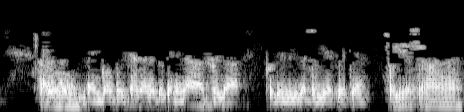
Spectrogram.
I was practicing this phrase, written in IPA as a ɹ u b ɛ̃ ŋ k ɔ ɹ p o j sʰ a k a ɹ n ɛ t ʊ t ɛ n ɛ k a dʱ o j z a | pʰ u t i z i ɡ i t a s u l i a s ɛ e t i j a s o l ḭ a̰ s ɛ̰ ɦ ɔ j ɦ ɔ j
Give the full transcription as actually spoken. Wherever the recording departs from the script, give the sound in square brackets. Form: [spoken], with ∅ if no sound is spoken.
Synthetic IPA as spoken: a ɹ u b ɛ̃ ŋ k ɔ ɹ p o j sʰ a k a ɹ n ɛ t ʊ [k] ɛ n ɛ k a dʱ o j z a | pʰ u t i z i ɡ i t a s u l i a s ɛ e t i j a s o l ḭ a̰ s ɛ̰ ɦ ɔ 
